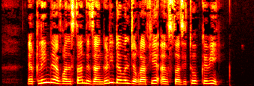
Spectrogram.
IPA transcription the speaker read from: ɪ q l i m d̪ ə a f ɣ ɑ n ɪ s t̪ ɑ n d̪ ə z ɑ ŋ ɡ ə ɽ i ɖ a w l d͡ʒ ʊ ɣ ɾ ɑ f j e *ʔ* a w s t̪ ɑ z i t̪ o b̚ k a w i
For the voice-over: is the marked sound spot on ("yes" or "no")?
yes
